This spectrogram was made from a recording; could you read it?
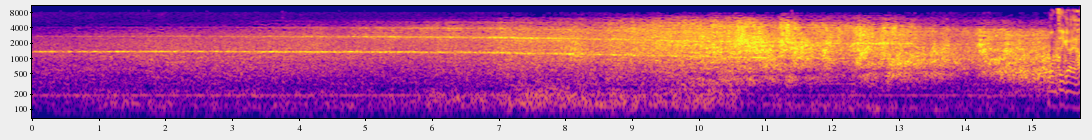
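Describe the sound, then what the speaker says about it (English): Jet airliner taking off at Manchester Airport, a loud, sustained engine roar that swells gradually and holds steady throughout, heard from a distance with a steady whine above. "how smooth the takeoffs have been today"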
